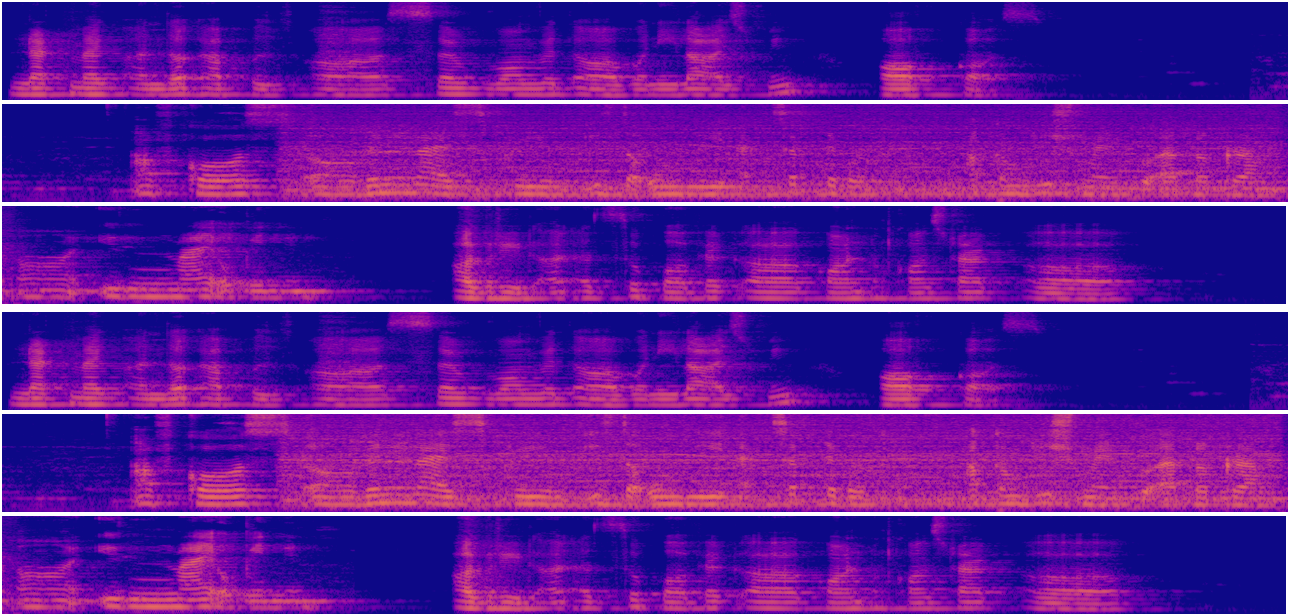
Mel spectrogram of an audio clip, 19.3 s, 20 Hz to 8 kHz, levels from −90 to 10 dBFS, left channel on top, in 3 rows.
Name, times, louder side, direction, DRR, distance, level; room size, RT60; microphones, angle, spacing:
voice 1, 0.0-4.0 4.4-5.2 15.1-18.4, equal, ahead, 8 dB, 0.8 m, -38 dB
voice 2, 7.1-14.4, right 3 dB, 60° right, 9 dB, 1.2 m, -33 dB
sound 1, 7.8-12.8, right 3 dB, 40° right, 1.8 m, -37 dB
18.5 x 8.0 x 5.1 m, 0.70 s
head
